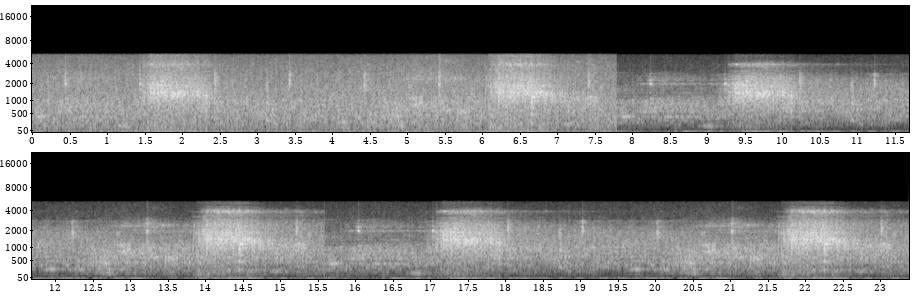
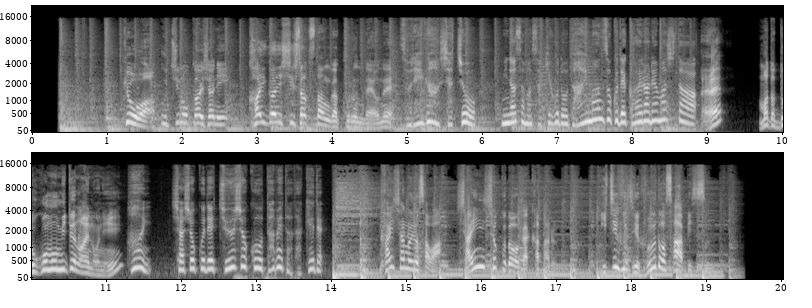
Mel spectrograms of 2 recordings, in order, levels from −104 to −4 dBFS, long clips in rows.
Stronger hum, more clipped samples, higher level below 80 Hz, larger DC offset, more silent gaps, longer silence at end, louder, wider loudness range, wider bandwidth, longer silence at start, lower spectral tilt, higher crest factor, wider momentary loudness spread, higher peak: neither; neither; second, -52 dBFS vs -36 dBFS; neither; neither; second, 0 s vs 0.55 s; first, -18 LUFS vs -22 LUFS; first, 8 LU vs 3 LU; second, 5.4 kHz vs 16 kHz; second, 0 s vs 0.35 s; second, -3 dB/octave vs -4.5 dB/octave; about the same, 20 dB vs 18 dB; first, 17 LU vs 10 LU; first, 0 dBFS vs -4 dBFS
